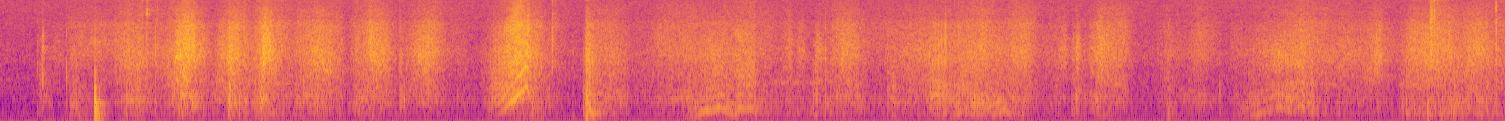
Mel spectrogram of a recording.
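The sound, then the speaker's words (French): A clothing zipper is pulled several times in quick, rasping strokes, with sharp clicks and rustling fabric between them, as a man undresses in his bedroom to take a shower; no one speaks. “Une fois dans sa chambre, il veut se déshabiller pour prendre une douche.”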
